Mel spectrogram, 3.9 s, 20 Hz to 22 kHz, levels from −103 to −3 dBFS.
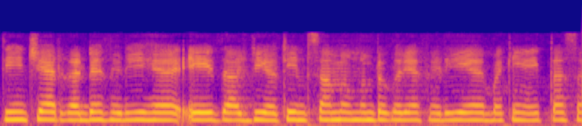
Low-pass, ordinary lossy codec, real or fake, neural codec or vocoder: none; none; fake; codec, 16 kHz, 1.1 kbps, Voila-Tokenizer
